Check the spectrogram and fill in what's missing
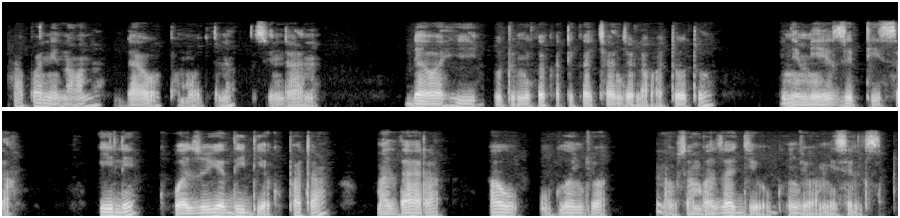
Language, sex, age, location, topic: Swahili, male, 18-24, Nakuru, health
